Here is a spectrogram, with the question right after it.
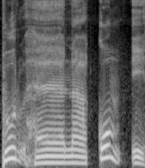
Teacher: Yang dibaca jelas adalah mim mati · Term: izhar syafawi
